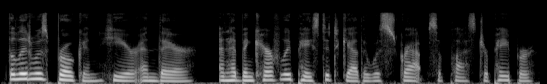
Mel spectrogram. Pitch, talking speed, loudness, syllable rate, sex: 180 Hz, 195 wpm, -21 LUFS, 5.8 syllables/s, female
